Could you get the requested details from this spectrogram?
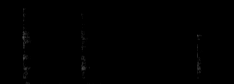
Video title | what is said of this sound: Replacing Your BMW's CCV/PCV: An Easy How-to Guide | сделаю это немного сильнее, чтобы попытаться освободить его, вот оно, посмотрите, как он залипает, он залипает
